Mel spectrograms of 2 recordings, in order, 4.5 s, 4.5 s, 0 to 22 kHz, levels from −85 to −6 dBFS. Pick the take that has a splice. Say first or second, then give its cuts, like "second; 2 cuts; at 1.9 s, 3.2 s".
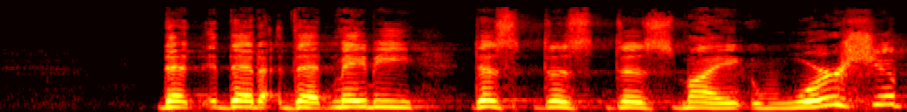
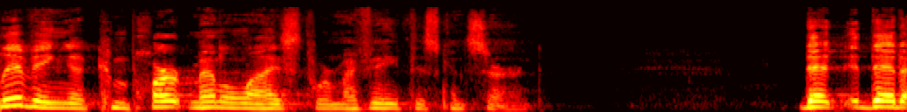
second; 1 cut; at 1.5 s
